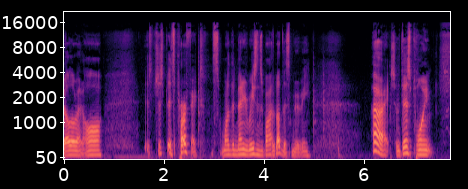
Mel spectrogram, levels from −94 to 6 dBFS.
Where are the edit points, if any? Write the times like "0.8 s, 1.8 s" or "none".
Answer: none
